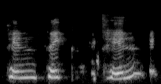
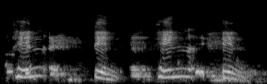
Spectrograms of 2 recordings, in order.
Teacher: when you say thin your tongue is touching the upper teeth that is the incisors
